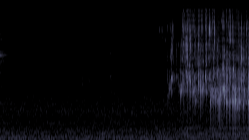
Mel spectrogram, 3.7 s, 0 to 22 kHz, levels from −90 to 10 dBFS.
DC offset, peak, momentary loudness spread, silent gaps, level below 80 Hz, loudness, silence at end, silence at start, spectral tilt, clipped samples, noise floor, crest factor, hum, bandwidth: under 0.1%; -18 dBFS; 14 LU; none; -80 dBFS; -44 LUFS; 0 s; 0 s; 1.5 dB/octave; under 0.1%; -75 dBFS; 34 dB; none; 16.5 kHz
